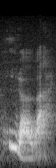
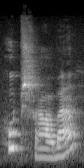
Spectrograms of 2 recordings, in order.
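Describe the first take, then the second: First: The word is reduced to simple repeated syllables. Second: Every sound of the word is pronounced. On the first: The speaker calls it wrong. "I would always say Huwawa" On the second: The speaker calls it right. "the easy word means Hubschrauber"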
